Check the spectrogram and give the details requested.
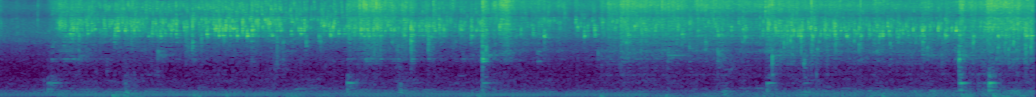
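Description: Chopped onion frying in a sufuria: a steady sizzling hiss starts about half a second in, with scattered small clicks as more pieces are cut and dropped in.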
